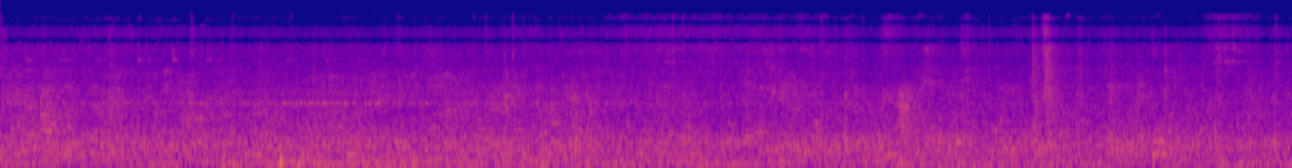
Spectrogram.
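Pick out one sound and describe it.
A crowd murmurs indistinctly in a large echoing hall.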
